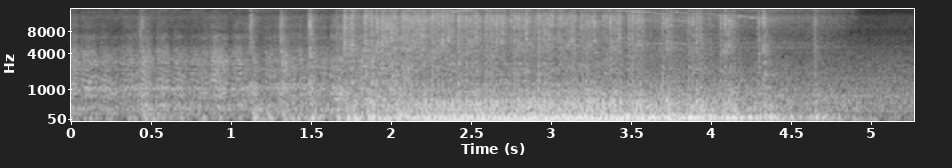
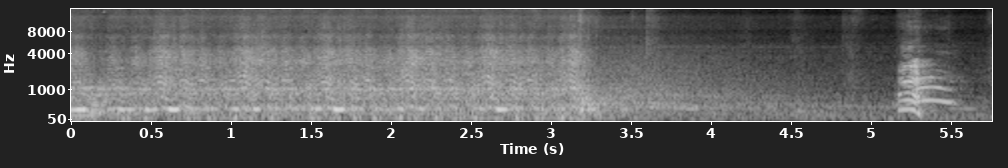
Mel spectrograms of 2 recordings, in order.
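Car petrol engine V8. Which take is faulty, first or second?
second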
